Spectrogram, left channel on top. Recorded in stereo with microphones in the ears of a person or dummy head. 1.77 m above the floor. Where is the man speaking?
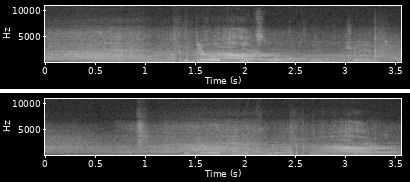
40° left (ahead or behind); by 3.5 s 20° left (ahead or behind).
